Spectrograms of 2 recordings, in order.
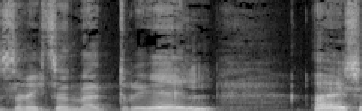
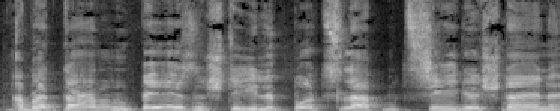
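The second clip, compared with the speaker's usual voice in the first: much higher, outraged list; indignant listing; 11 semitones higher, 3 dB louder than usual. Acted. Complaining to Paulette about the dummy, indignant high listing. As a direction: sound offended by each item.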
